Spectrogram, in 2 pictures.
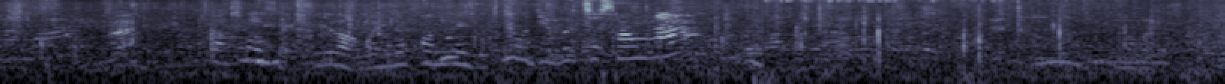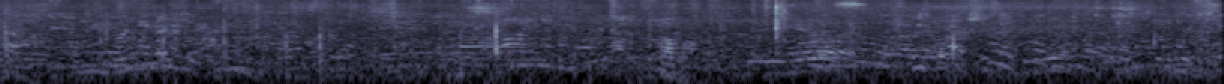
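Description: Footsteps shuffle on paving stones.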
